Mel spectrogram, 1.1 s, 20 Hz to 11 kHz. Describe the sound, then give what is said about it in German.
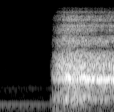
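A deep inhale during a guided breathing exercise: after about half a second of near quiet, a loud, steady, breathy rush of air begins and carries on to the end, with no talk over it. “Atme ganz tief 2 bis 3 Mal ein.”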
